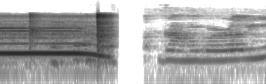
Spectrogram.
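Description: A child's voice holding one long, steady high note, which cuts off abruptly a little under a second in. Then a quieter child's voice with a slowly rising pitch.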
